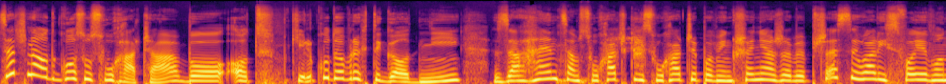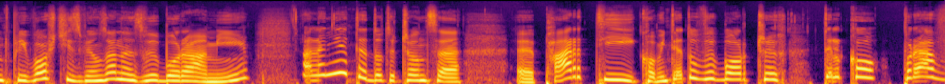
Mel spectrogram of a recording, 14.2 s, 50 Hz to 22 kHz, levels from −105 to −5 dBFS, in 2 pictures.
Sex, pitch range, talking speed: female, 220-315 Hz, 125 wpm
